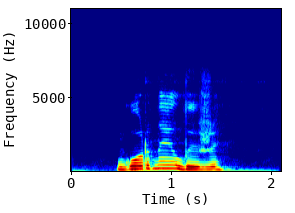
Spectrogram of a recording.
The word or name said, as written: gornye lyzhi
